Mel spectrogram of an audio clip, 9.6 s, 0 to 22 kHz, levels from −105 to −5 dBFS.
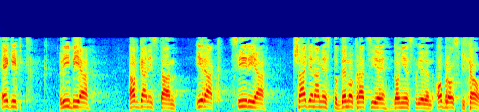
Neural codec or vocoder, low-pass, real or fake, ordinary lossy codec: none; 5.4 kHz; real; MP3, 32 kbps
